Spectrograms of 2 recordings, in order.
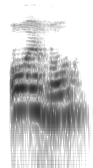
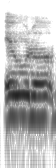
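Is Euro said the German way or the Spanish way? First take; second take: German; Spanish. First: It starts with a German-style vowel sound. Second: It starts with a Spanish-style vowel sound. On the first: The speaker calls it right. "dicen ... Euro" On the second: The speaker calls it wrong. "no dicen euro"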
